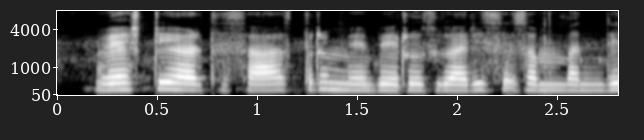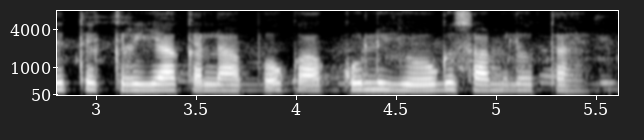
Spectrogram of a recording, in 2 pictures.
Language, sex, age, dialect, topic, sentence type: Hindi, female, 18-24, Awadhi Bundeli, banking, statement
